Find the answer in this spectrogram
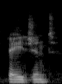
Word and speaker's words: Bagent: For me, Is that how they say his name, Bagent? yeah, it's Bagent. That's how I've heard the announcers pronounce it and other people pronounce it.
